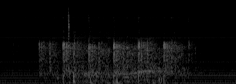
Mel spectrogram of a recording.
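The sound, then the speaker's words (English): A short burst of hand clapping from a group giving a hand clap of praise to Jesus, about a second and a half of overlapping claps, fairly soft over a low steady hum, then fading out. “If you love Jesus, give him a hand clap of praise.”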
